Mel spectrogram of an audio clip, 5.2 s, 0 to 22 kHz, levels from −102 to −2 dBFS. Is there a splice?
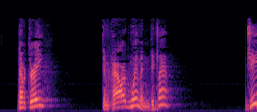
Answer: yes; 2 cuts; at 2.1 s, 3.2 s

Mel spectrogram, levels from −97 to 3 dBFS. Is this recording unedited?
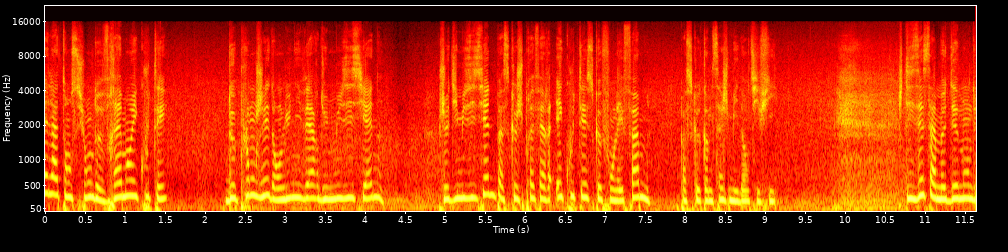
yes; 0 cuts

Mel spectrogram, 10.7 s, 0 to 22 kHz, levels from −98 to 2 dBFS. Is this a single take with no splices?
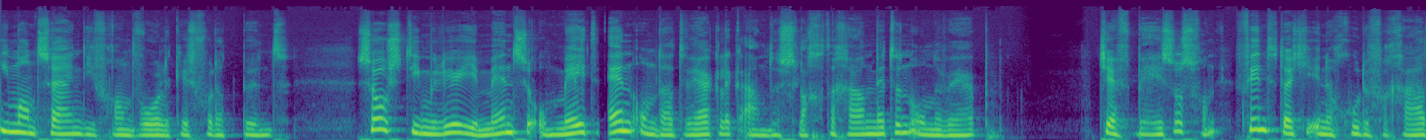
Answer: no; 2 cuts; at 4.4 s, 9.1 s

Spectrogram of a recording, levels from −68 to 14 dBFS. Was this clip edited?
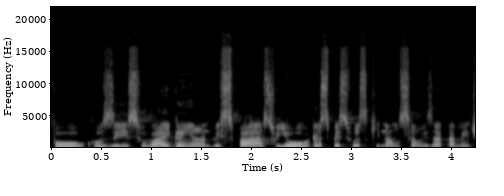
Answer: no; 0 cuts

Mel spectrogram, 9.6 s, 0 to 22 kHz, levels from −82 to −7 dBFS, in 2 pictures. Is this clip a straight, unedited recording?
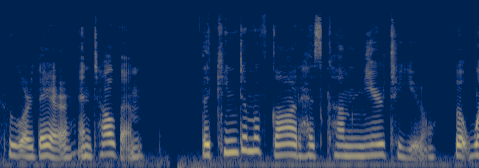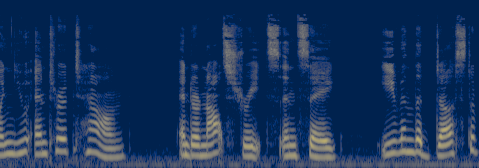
no; 2 cuts; at 4.5 s, 7.0 s

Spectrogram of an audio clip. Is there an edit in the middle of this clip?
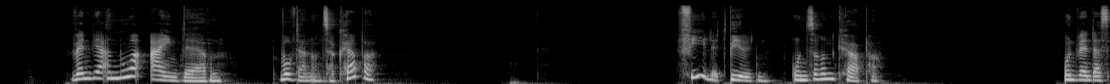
yes; 4 cuts; at 1.1 s, 1.8 s, 2.9 s, 7.2 s

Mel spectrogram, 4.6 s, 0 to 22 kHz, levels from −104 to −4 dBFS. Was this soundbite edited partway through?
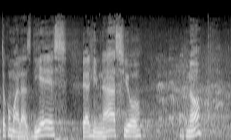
yes; 2 cuts; at 1.7 s, 3.7 s

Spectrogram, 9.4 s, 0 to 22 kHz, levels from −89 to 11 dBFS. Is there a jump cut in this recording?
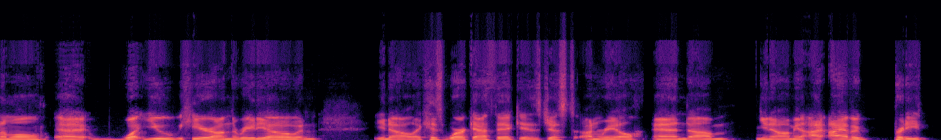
no; 0 cuts

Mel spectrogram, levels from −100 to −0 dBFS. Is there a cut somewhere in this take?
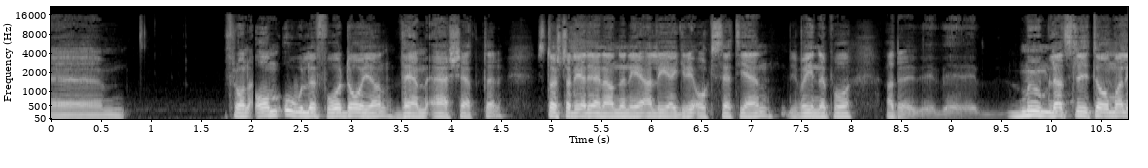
yes; 2 cuts; at 2.0 s, 8.5 s

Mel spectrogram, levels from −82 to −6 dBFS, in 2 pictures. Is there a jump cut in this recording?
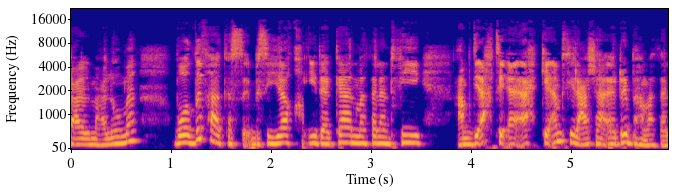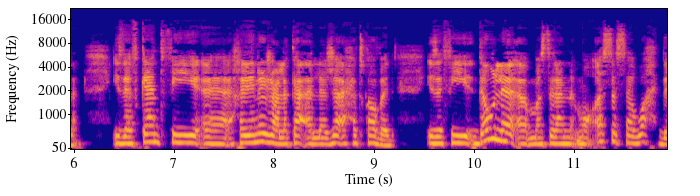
yes; 2 cuts; at 2.3 s, 9.7 s

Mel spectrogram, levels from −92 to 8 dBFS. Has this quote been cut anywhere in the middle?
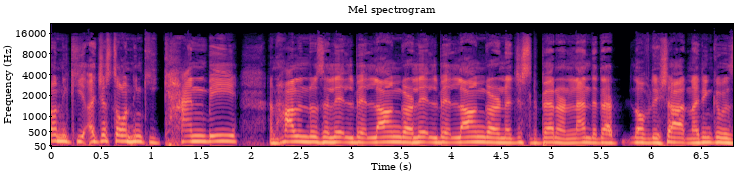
yes; 2 cuts; at 3.6 s, 4.8 s

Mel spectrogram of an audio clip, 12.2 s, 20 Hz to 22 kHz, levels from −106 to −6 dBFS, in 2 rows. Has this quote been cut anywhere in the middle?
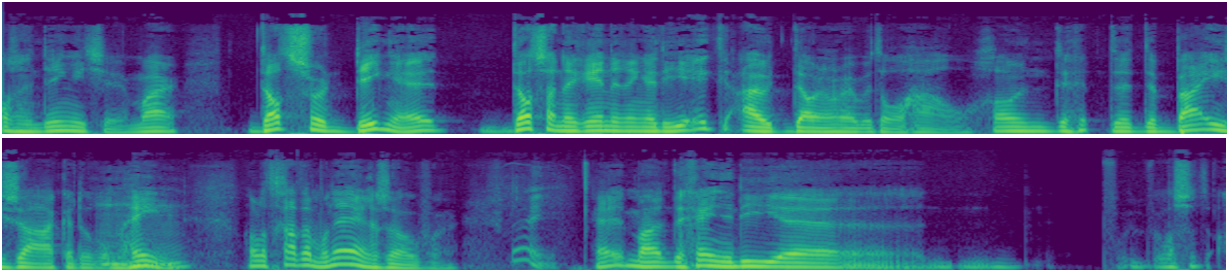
no; 0 cuts

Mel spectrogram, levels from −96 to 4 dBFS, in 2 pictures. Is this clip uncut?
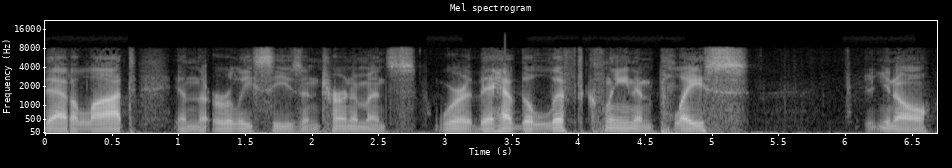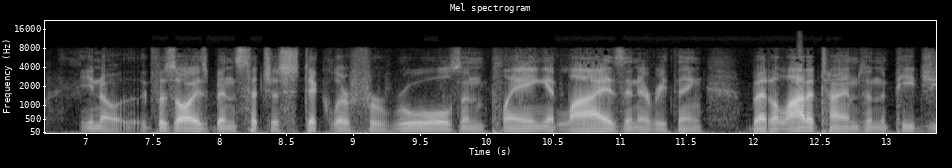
no; 3 cuts; at 2.9 s, 7.5 s, 10.5 s

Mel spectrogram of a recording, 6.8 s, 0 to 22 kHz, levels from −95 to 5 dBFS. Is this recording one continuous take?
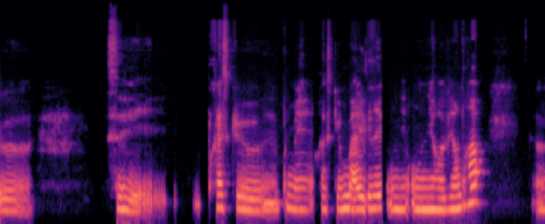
no; 3 cuts; at 3.6 s, 3.9 s, 4.8 s

